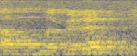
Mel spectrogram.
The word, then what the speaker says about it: UNLTD: So if you see that picture up there, UNLTD, that's how you pronounce it, Unlimited.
